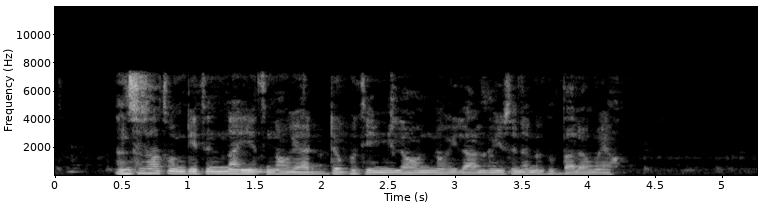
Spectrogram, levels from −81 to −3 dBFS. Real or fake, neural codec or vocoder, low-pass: fake; codec, 16 kHz, 16 kbps, FreqCodec, smaller model; 7.2 kHz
